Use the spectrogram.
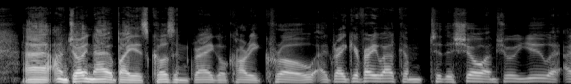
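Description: Microphone overload runs from 0.27 to 1.1 s. The speech peaks push about 6 dB past full scale, so their tops are flattened against the converter's ceiling, with around one sample in twenty pinned at the limit. The loudest syllables take on a harsh, crackling edge as the squared-off waveform spits out extra harmonics. The likely cause is a microphone input volume set too high for the talker's level.

Microphone volume stepped down occurs at 0.77, 1.77, 2.79, 3.81 and 4.83 s, roughly once a second. Each time, the voice and the background fall together in a single abrupt step, by about 2, 6, 2, 2 and 1 dB respectively. The first step lands in the middle of the distorted stretch. The likely cause is call software repeatedly turning down the device's input volume in response to the earlier clipping, so the level staircases downward instead of settling.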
